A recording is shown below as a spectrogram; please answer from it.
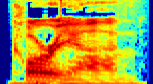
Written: chorion

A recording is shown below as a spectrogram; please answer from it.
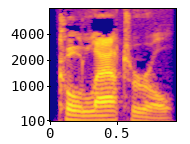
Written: collateral

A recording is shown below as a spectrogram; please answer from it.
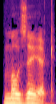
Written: mosaic

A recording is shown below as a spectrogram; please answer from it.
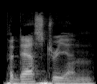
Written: pedestrian

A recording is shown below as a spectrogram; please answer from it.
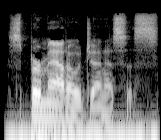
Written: spermatogenesis

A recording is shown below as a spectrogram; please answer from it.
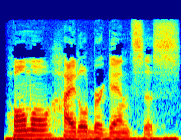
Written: Homo heidelbergensis

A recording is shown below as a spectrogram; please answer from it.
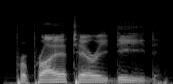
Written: proprietary deed

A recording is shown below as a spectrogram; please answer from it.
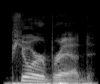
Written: purebred

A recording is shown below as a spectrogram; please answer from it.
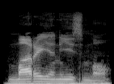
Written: marianismo

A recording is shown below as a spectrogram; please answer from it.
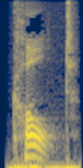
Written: cult

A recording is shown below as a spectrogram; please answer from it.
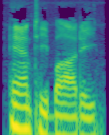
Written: antibody

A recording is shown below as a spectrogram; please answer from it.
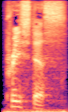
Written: priestess

